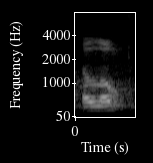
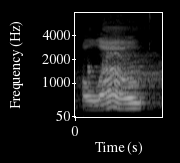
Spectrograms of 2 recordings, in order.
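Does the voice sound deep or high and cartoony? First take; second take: deep; high and cartoony. First: The voice is lowered to sound deep. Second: The voice is raised to sound high and cartoony. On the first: "to a deeper one" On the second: "more Minion cartoony like, like this"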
